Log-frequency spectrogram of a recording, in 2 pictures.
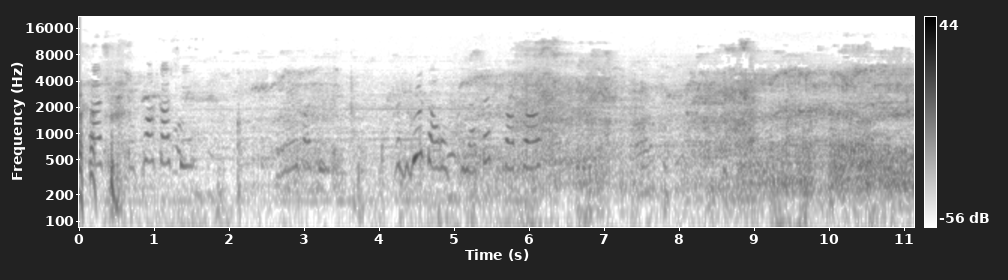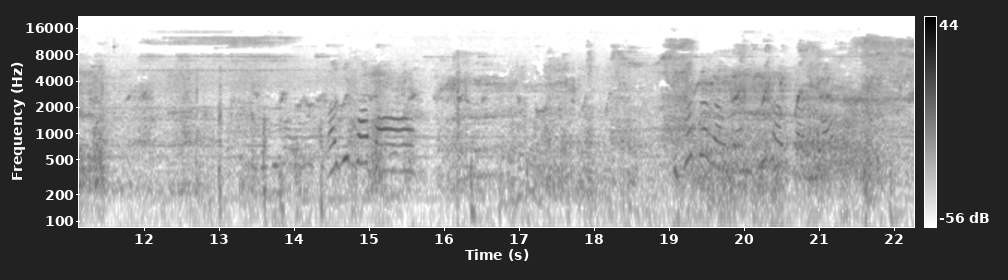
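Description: Small electric motors whine and rev as toy cars race on a dirt track.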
